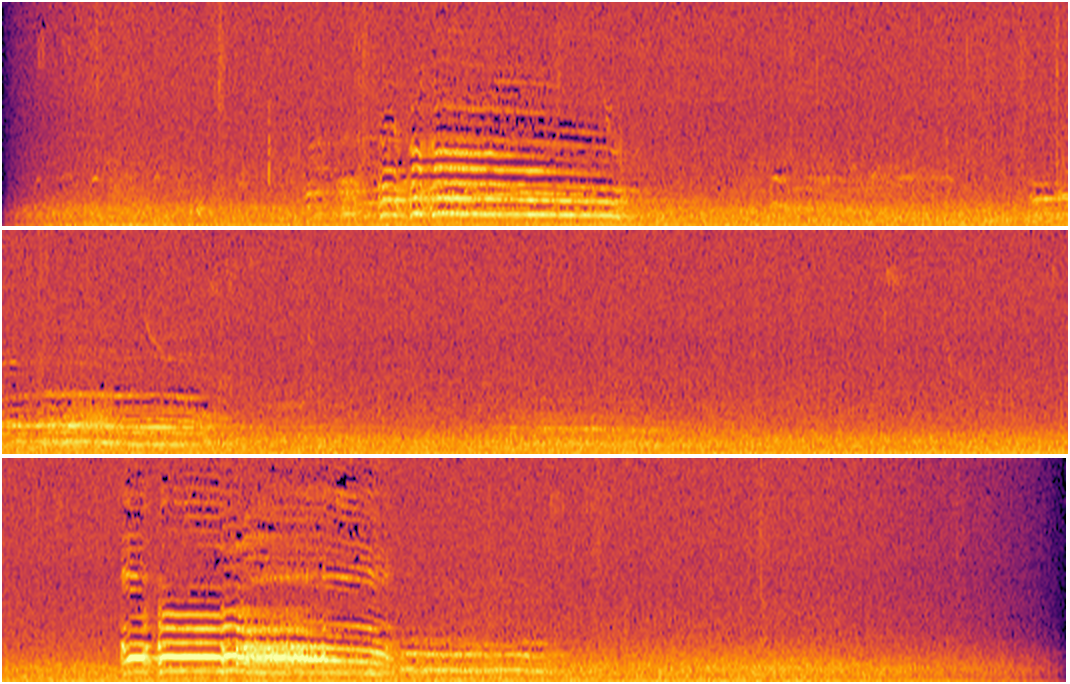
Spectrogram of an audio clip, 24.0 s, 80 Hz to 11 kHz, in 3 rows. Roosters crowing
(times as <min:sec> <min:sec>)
0:02.2 0:04.9, 0:07.6 0:10.1, 0:11.7 0:13.2, 0:16.9 0:20.4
